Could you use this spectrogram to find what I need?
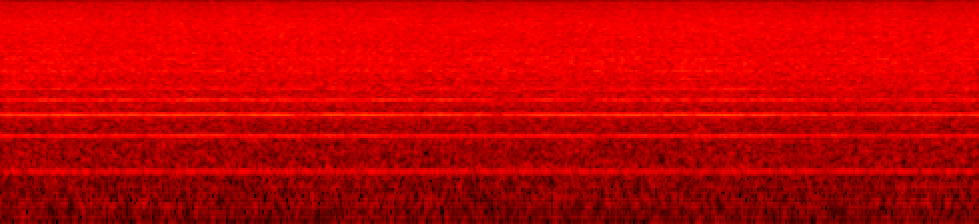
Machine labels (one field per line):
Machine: fan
